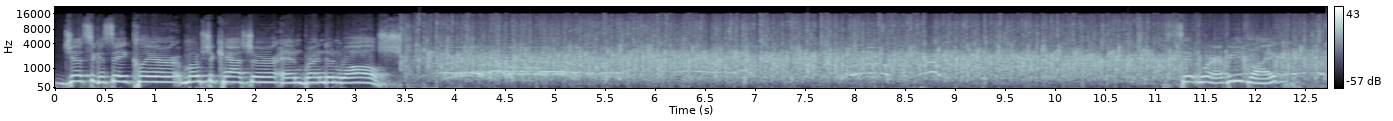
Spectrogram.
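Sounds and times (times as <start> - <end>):
speech: 0.0 - 3.6, 11.3 - 12.4
comedy show studio audience applause: 3.4 - 12.7.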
